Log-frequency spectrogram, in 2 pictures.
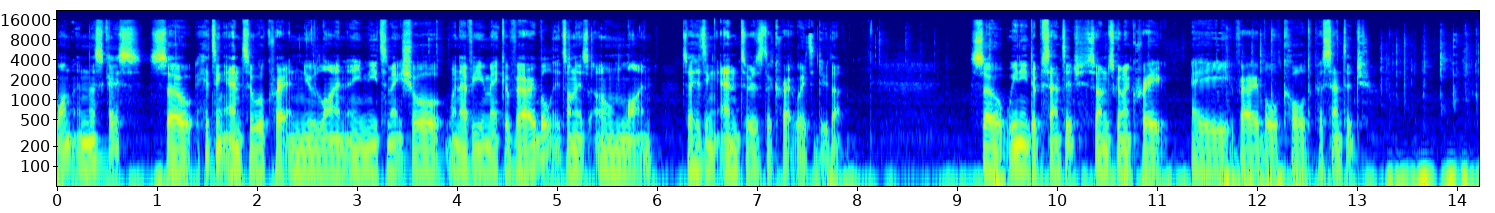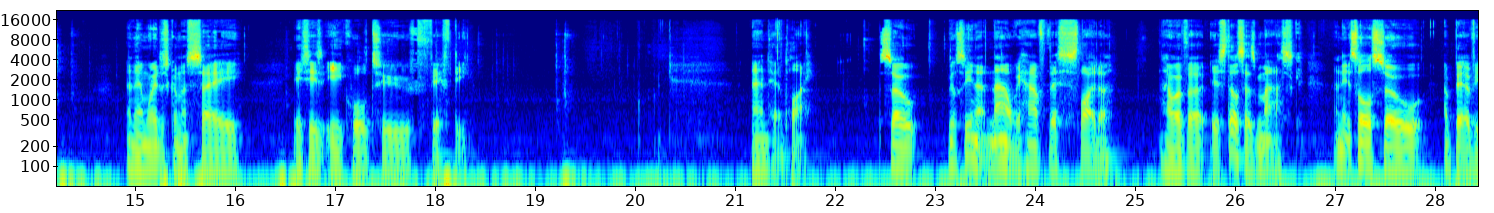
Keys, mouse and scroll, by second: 3.6 click, 10.4-15.1 typing, 16.3 space, 17.6-18.4 typing, 21.2 click.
